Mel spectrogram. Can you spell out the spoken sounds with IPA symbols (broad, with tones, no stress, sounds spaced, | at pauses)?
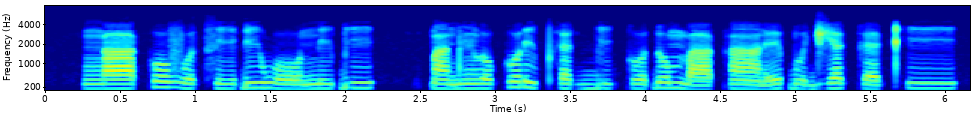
ŋ aː˨ k o˦ v ʊ˨ t͡s i˨ ɗ i˦ w oː˨ n i˨ ɓ i˦ | k͡p ã˨ d ĩ˨ l o˨ k ʊ˦ ɾ i˨ pʰ ɛ˨ ɡ͡b i˨ k ʊ˨ ɗ ʊ˦ m a˨ k ã˦˨ ɾ e˦ ɓ ʊ˨ d͡ʒ ɛ˦ k ɛ˨ kʰ iː˦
